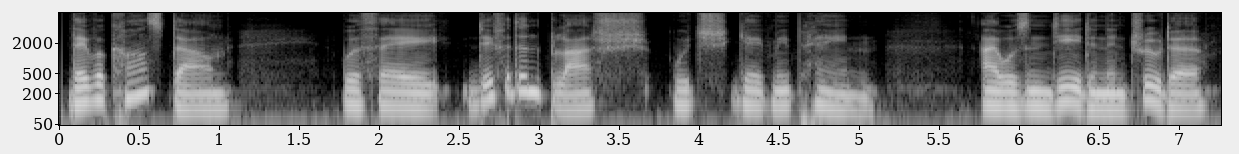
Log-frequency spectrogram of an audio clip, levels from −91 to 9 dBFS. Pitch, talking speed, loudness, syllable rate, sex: 120 Hz, 140 wpm, -19 LUFS, 4.1 syllables/s, male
